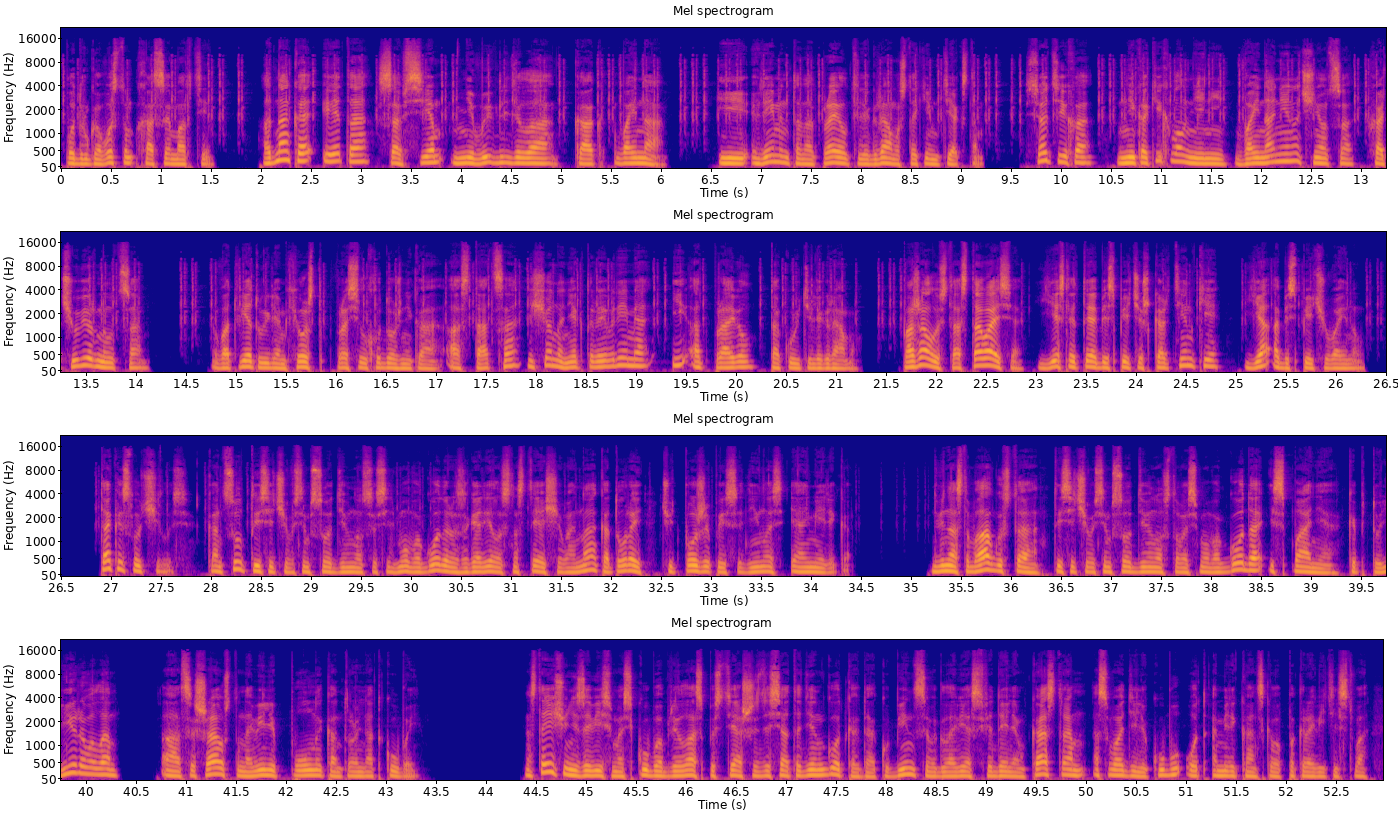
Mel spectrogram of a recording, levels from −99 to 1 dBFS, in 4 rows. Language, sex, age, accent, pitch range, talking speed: Russian, male, 50-69, native, 125-155 Hz, 110 wpm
